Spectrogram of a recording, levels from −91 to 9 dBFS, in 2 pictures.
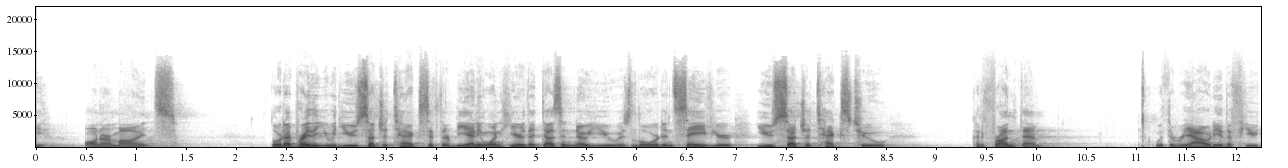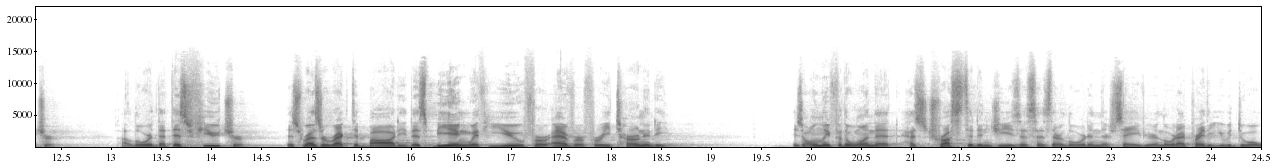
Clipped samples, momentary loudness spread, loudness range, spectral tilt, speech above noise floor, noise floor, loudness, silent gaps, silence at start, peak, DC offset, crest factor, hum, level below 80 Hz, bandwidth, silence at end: under 0.1%; 12 LU; 6 LU; -5.5 dB/octave; 48 dB; -72 dBFS; -25 LUFS; none; 0 s; -4 dBFS; under 0.1%; 20 dB; none; -72 dBFS; 13.5 kHz; 0 s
